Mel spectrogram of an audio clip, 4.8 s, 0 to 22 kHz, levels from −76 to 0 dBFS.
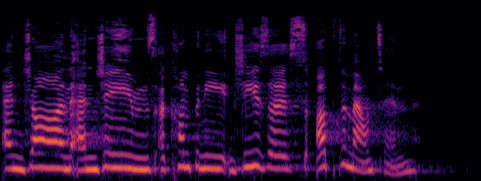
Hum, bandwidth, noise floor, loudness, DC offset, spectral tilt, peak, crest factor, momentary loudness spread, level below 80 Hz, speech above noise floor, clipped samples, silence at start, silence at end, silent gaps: none; 16 kHz; -69 dBFS; -30 LUFS; under 0.1%; -2 dB/octave; -16 dBFS; 16 dB; 11 LU; -80 dBFS; 38 dB; under 0.1%; 0 s; 0.65 s; none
